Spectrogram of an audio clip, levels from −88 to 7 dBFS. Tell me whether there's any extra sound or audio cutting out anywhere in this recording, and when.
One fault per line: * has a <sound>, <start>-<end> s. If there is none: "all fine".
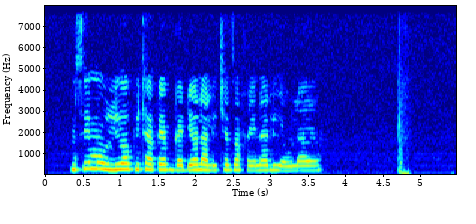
* has a thud, 4.7-4.9 s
